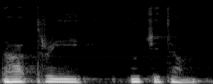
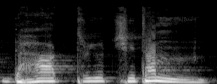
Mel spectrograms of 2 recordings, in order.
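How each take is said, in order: First: The two words are split with a break. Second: The two words flow together without a break. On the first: The speaker calls it wrong. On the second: The speaker calls it right. "It's flowing"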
